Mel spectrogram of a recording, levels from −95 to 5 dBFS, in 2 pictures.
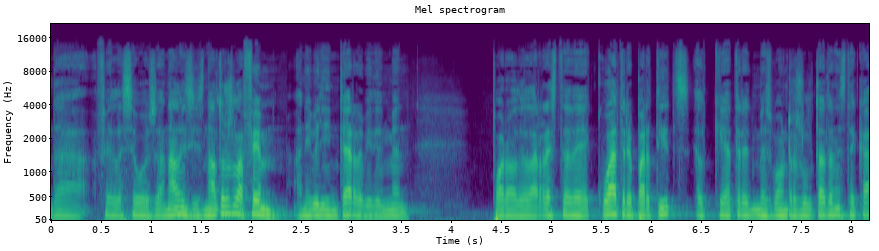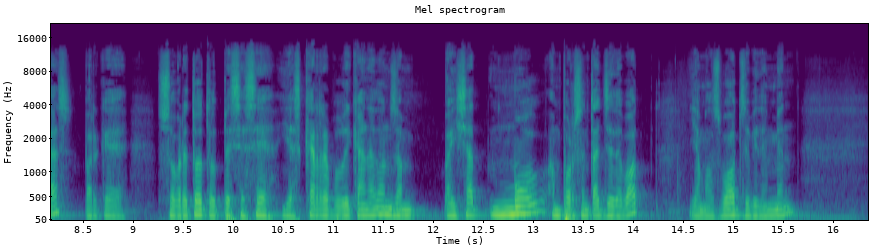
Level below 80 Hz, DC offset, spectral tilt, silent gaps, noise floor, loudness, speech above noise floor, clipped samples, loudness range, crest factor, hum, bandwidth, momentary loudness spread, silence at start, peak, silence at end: -40 dBFS; under 0.1%; -6 dB/octave; none; -56 dBFS; -25 LUFS; 32 dB; under 0.1%; 4 LU; 20 dB; none; 14 kHz; 11 LU; 0 s; -4 dBFS; 0.6 s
